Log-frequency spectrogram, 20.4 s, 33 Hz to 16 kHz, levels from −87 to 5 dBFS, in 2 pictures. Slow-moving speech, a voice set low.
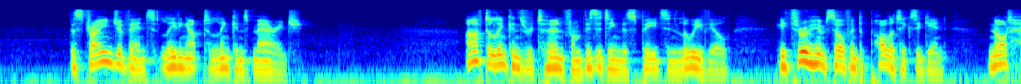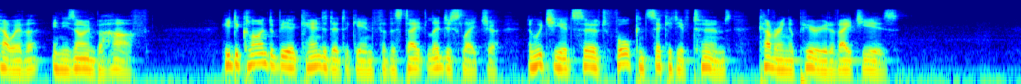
No: average, 160 wpm; low, 105 Hz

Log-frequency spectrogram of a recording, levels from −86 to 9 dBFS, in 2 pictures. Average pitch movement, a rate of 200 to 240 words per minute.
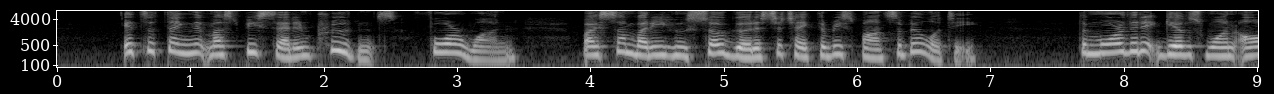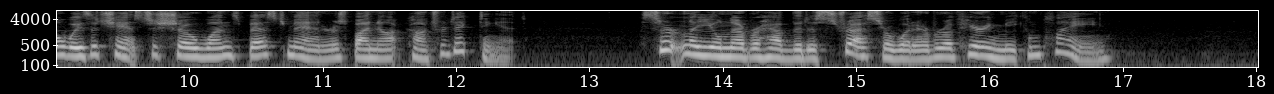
No: average, 4.6 semitones; average, 170 wpm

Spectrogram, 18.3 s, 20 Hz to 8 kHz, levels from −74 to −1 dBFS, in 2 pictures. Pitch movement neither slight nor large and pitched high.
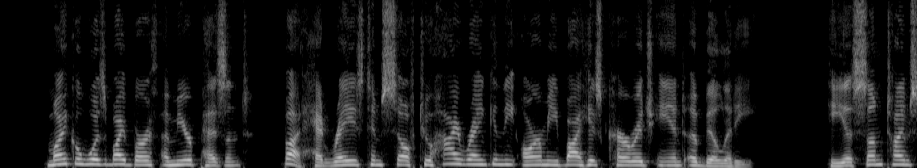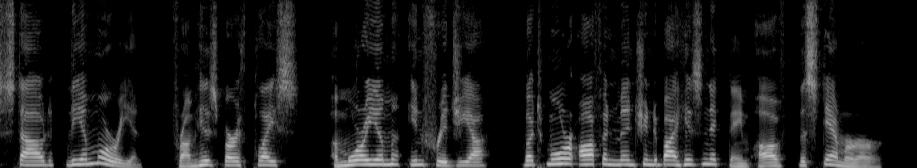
Yes: average, 4.0 semitones; high, 195 Hz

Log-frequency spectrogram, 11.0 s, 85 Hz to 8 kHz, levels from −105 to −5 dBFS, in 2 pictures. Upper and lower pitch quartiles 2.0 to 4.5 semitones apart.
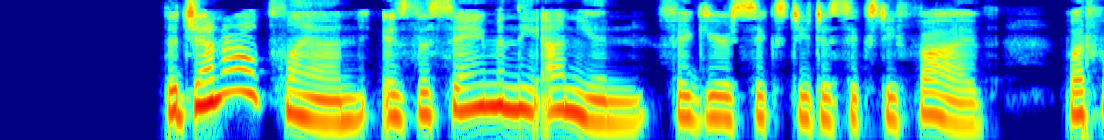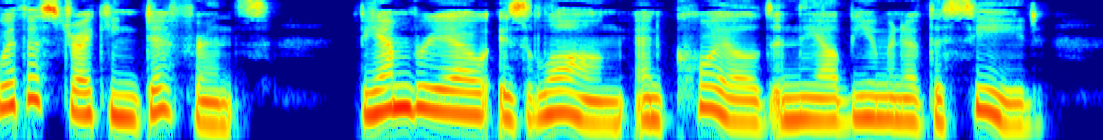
No: average, 5.2 semitones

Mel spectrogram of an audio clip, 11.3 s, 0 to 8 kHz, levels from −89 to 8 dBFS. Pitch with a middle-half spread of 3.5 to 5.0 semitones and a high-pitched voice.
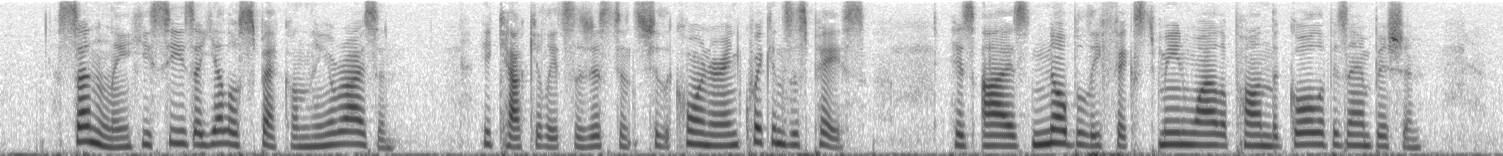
No: narrow, 2.6 semitones; high, 215 Hz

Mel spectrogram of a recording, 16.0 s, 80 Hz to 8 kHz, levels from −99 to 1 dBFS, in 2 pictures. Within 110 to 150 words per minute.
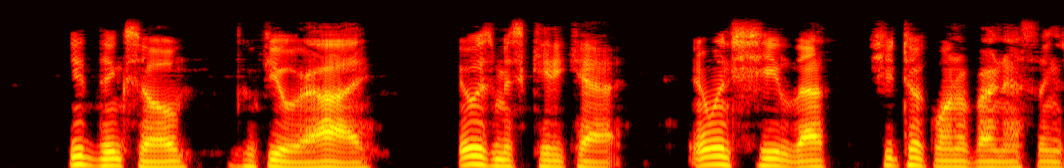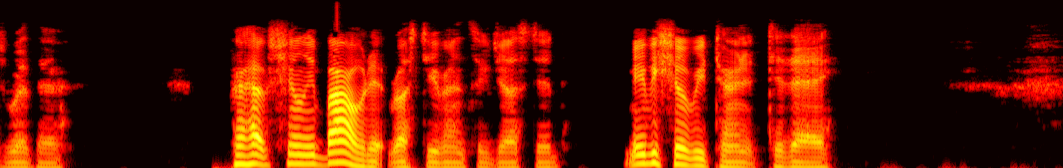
Yes: average, 145 wpm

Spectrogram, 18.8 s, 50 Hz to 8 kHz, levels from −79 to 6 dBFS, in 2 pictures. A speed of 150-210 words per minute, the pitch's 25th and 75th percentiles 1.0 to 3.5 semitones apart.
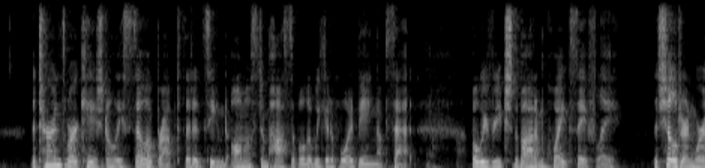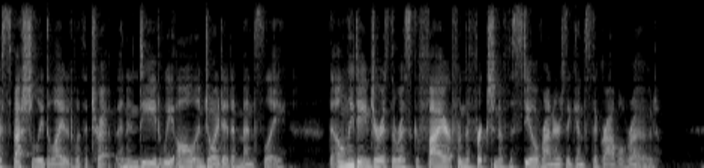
Yes: average, 185 wpm; average, 3.1 semitones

